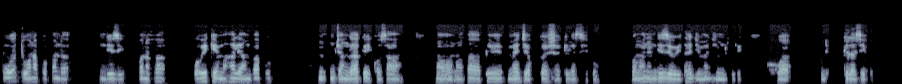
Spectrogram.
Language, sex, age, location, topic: Swahili, male, 18-24, Wajir, agriculture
